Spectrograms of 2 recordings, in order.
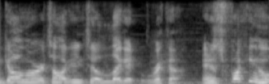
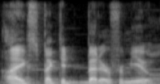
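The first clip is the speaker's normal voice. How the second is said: lower, disappointed scold; mock Jarl Balin; 9 semitones lower, 3 dB quieter than usual. Narrator voicing the jarl's scolding, lower. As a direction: drop low like a let-down elder. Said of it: "is all like".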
